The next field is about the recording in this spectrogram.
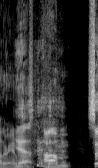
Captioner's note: Zack laughs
